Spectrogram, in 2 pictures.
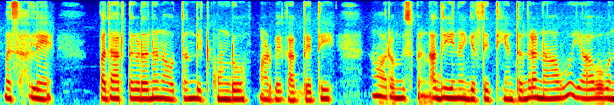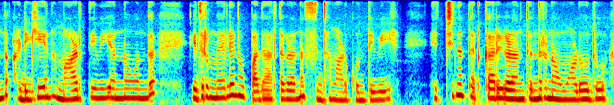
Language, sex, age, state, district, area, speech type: Kannada, female, 18-30, Karnataka, Gadag, rural, spontaneous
